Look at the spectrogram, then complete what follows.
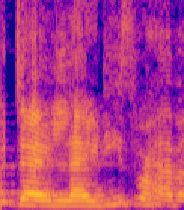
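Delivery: mock weird British accent. Retelling how the cast spoke at croquet: imitating a weird british accent. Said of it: "speaking in some weird British accent".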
